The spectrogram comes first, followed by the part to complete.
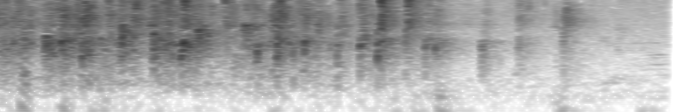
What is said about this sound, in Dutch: Weet u? U klapt nu, hè? Weet u dat dat wat inhoudt?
